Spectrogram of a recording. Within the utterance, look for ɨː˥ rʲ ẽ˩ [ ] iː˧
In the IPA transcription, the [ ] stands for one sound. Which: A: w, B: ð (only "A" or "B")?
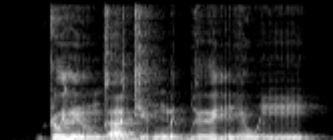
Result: A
